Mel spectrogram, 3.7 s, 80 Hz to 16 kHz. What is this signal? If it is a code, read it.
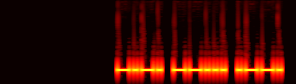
Morse code, heard as a keyed tone, about 25 wpm, 700 Hz. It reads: C7P
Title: Speed-Racing - Three Letter-Number Combinations - 20wpm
